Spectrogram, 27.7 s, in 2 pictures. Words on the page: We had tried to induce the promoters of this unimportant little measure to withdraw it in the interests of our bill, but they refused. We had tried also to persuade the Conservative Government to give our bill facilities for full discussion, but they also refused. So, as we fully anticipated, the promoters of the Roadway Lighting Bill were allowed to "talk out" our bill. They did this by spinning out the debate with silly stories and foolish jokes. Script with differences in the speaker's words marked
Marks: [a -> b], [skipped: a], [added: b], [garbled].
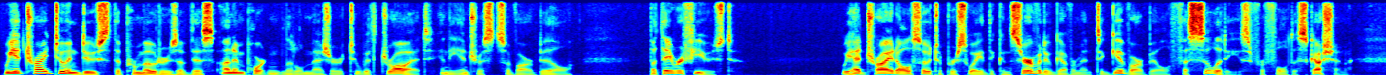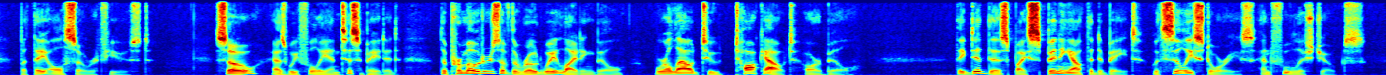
We had tried to induce the promoters of this unimportant little measure to withdraw it in the interests of our bill, but they refused. We had tried also to persuade the Conservative Government to give our bill facilities for full discussion, but they also refused. So, as we fully anticipated, the promoters of the Roadway Lighting Bill were allowed to "talk out" our bill. They did this by spinning out the debate with silly stories and foolish jokes.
